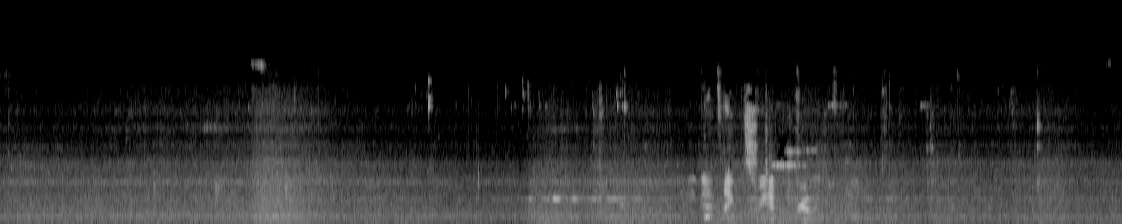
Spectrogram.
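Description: City traffic rumbles steadily along a busy street.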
